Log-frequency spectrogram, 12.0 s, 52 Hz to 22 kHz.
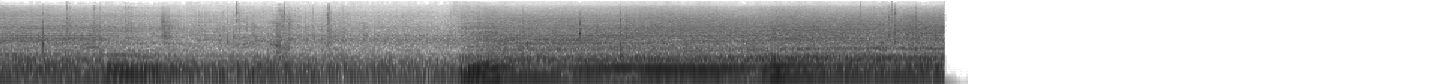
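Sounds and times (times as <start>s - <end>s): diesel engine revving: 0.0s - 7.9s.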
